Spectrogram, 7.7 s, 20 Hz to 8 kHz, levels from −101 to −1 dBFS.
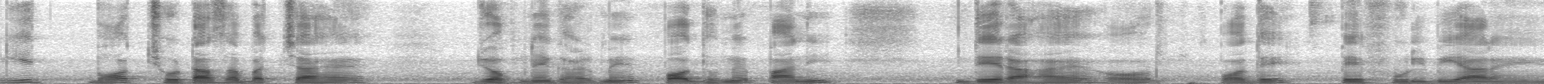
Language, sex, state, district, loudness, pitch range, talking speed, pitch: Hindi, male, Uttar Pradesh, Budaun, -31 LUFS, 145-160 Hz, 165 wpm, 150 Hz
